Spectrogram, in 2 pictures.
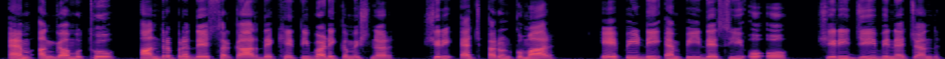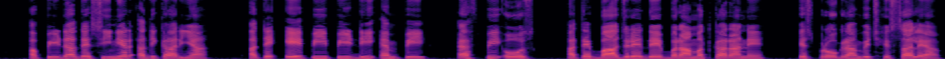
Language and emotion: Punjabi, neutral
